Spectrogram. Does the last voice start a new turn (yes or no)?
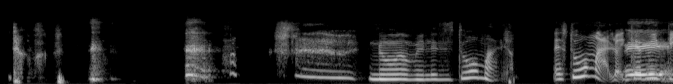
yes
